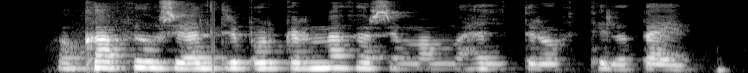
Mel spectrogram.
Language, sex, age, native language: Icelandic, female, 40-49, Icelandic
